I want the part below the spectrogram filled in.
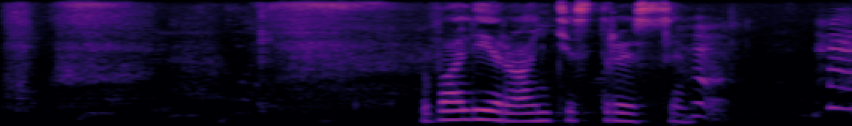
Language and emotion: Russian, neutral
